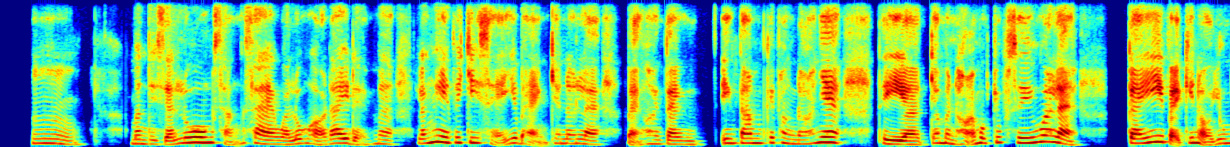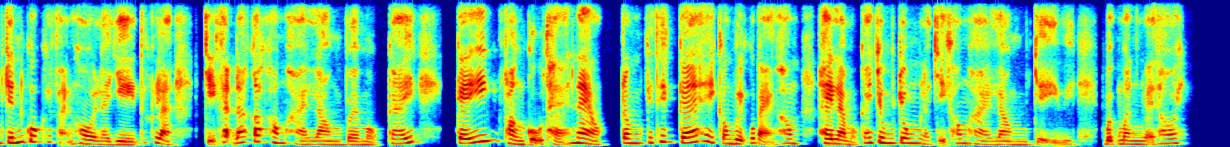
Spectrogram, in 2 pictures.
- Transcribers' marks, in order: tapping
- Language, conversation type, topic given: Vietnamese, advice, Bạn đã nhận phản hồi gay gắt từ khách hàng như thế nào?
